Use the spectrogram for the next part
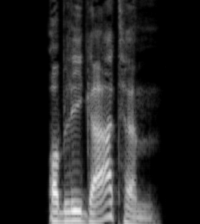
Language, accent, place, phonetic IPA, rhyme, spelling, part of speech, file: German, Germany, Berlin, [obliˈɡaːtəm], -aːtəm, obligatem, adjective, De-obligatem.ogg
- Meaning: strong dative masculine/neuter singular of obligat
